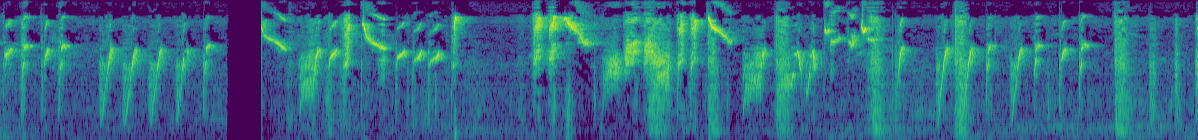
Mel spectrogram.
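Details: Wild greater green leafbird at Alas Purwo, Banyuwangi, giving a lively varied song: runs of sharp downward-slurred chips, scratchy mimic-like bursts and high thin whistles, delivered in fast rhythmic sequences broken by short silences.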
